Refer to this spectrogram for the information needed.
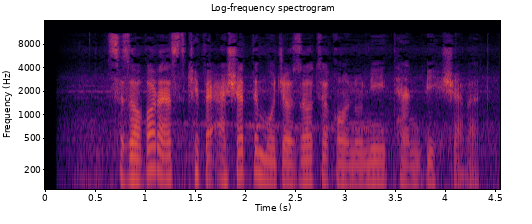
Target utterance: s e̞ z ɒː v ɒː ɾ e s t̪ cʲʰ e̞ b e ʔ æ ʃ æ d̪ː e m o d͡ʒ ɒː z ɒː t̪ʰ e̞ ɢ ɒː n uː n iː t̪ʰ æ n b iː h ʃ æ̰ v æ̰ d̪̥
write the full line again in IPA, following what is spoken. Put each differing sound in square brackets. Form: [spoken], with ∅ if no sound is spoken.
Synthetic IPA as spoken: s e̞ z ɒː v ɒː ɾ [æ] s t̪ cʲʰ e̞ b e ʔ æ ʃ æ d̪ː e m o d͡ʒ ɒː z ɒː t̪ʰ e̞ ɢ ɒː n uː n iː t̪ʰ æ n b iː h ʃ æ̰ v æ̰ d̪̥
